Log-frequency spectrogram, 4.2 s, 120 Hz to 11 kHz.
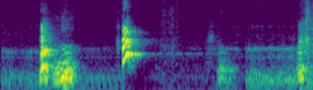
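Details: Samoyed barking at 6:00 a.m.: two loud, harsh barks about a second apart, the second trailing into a steady thin whine, then softer grumbling vocal sounds and a final rough bark.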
